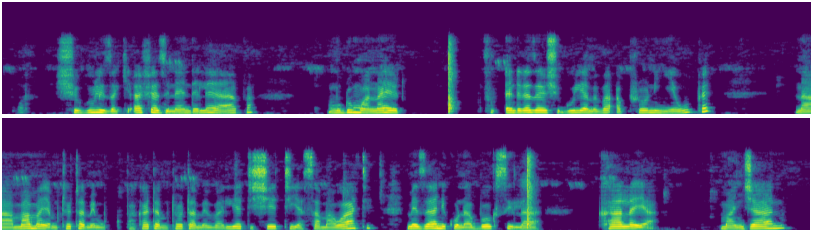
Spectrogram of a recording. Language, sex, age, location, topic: Swahili, female, 18-24, Kisumu, health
